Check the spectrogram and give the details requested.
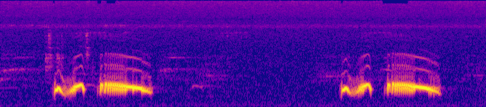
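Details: Decoy spotted dove sounding its provoking coo at rivals. It gives two identical phrases nearly three seconds apart, each a short wavy double note followed by a longer smooth coo that slides slightly downward. The setting is otherwise quiet.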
